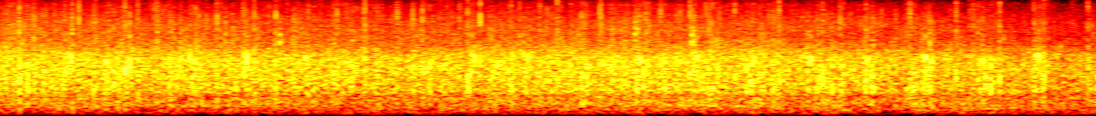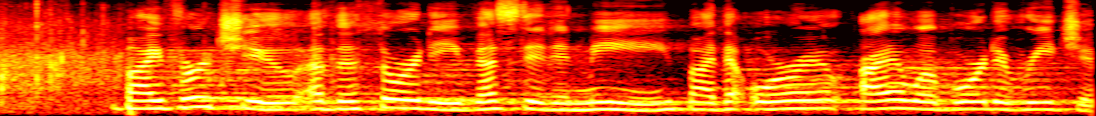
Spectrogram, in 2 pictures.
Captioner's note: applause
